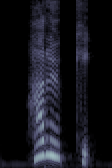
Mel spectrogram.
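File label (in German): "Haruki", japanische Mädchennamen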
